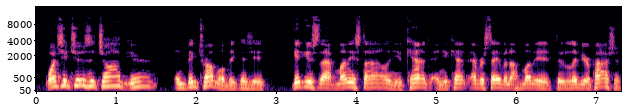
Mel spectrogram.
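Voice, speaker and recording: Speaking with a Canadian Prairies accent, a man uses lively intonation at a medium pitch. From Manitoba, Canada. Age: 60s. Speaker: curling equipment entrepreneur and former curler. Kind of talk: podcast interview.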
